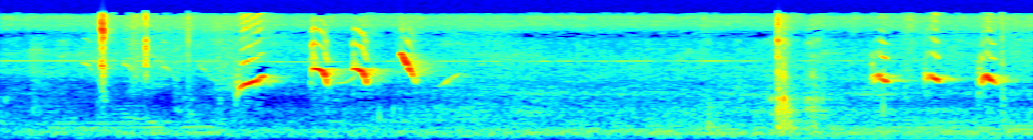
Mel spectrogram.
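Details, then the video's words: A leafbird gives short, clear whistled notes with quick slurs in two bursts of three to four notes, with a sharp click and faint background hum. "TERAPI CUCAK IJO BAHAN CEPAT GACOR"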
